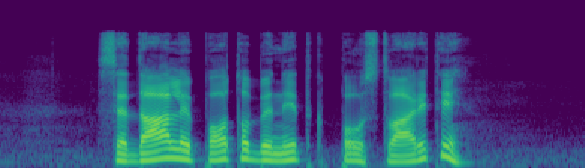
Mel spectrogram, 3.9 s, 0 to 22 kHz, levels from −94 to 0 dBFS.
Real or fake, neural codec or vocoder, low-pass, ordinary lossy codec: real; none; 10.8 kHz; none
